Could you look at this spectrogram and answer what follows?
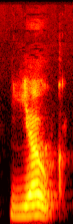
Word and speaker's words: yolk: joke no joke so this would be yolk without the l and with an e okay quesa what is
